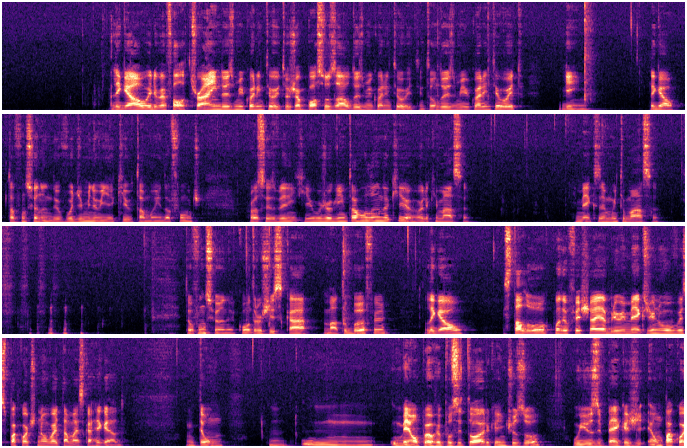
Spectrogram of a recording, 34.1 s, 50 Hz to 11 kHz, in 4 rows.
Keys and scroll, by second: 4.2 alt+x, 5.0-6.1 typing, 6.2 Tab, 7.3 Return, 9.7 ctrl+x, 10.0 ctrl+-, 10.3 ctrl+-, 11.0 ctrl+-, 12.1 Down, 12.6 Right, 13.0 Down, 13.6 Right, 14.0 Down, 14.4 Down, 14.8 Right, 15.2 Right, 15.6 typing, 16.0 Down, 16.5 Right, 16.9 Down, 17.3 Right, 18.0 Left, 18.1 Right, 18.4 Down, 20.1-20.9 typing, 21.3 Return.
